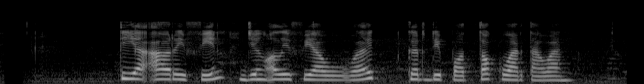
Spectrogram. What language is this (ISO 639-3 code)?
sun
